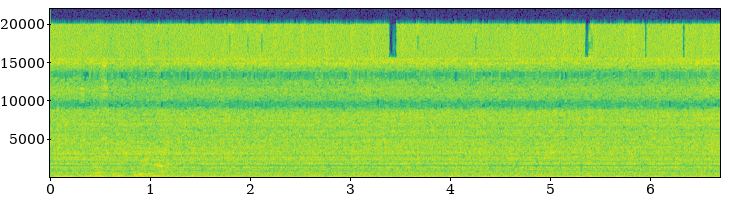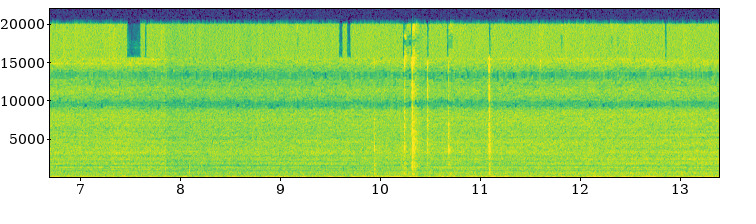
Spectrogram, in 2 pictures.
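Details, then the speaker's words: Intermittently shutting-off oil burner, pump pressure reset to factory 140, after cleaning and oil solenoid replacement: low steady roar, pump holding one even note, no surging or flicker; burner fires normally while the tech is present. "Pump's holding steady at 140. No flickering, nothing. Kind of coming on. Coming on. Shutting. I mean, everything's working fine."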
